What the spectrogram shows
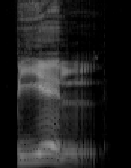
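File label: "piel", Spanish, male; mekanta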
